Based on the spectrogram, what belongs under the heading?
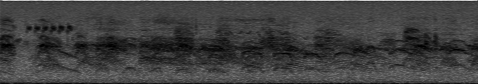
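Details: Seagulls screaming, overlapping wailing calls, with a brief quick series of high, thin notes early on, all over a constant low rumble.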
